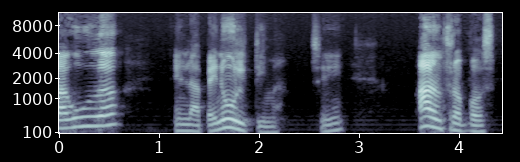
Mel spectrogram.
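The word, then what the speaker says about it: ἄνθρωπος: En este caso, anthropos es una proparoxítona con sílaba siguiente larga.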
